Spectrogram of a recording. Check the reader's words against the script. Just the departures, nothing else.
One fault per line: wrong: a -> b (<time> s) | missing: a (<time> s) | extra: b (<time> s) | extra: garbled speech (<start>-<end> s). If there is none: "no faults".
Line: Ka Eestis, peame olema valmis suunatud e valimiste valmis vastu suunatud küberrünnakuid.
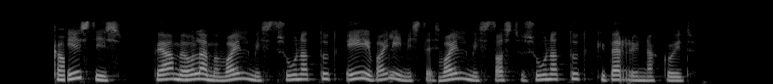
no faults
